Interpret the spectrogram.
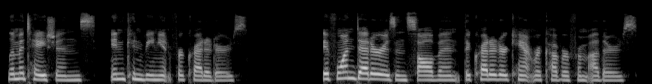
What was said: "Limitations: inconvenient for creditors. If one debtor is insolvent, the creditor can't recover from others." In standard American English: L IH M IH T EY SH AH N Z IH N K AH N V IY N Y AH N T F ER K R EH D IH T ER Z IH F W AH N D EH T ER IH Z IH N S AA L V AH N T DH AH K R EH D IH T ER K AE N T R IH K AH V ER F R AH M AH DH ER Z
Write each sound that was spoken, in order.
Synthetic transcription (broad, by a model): L IH M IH T EY SH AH N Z IH N K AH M V IY N Y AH N T F ER K R EH D IH T ER Z IH F W AH N D EH T ER IH Z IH N S AA L V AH N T DH AH K R EH D IH T ER K AE N T R IH K AH V ER F R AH M AH DH ER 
